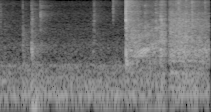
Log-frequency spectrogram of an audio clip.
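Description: Electric hand mixer running steadily, its beaters working softened cream cheese and sugar in a plastic bowl. A couple of ticks in the first second, and the whirring grows fuller and louder a little over a second in.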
